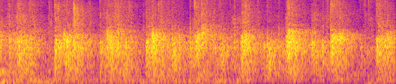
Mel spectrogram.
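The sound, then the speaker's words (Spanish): A church audience applauds for God, called the King, in a dense, steady wash of clapping, pulsing with a rhythmic beat about three times per second. The applause stays fairly loud throughout, with no voices over it. “Denle un aplauso al rey.”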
